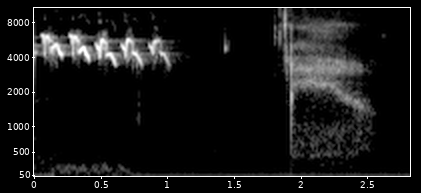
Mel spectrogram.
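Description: Yellow-rumped Warbler song: a loose, sweet trill of about six high slurred notes over one second, sagging slightly at the end, followed by a brief human voice.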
